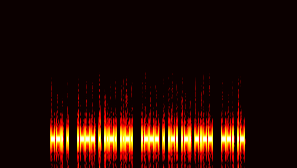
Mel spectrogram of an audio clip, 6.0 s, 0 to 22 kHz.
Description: Morse code, heard as a keyed tone, about 41 wpm, 700 Hz. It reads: GE JEFF JERRY GA
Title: K1USN SST QSO Practice - 45wpm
